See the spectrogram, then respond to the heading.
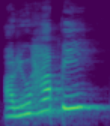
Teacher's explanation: from the bottom you go to the top this is called the rising tone in your voice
